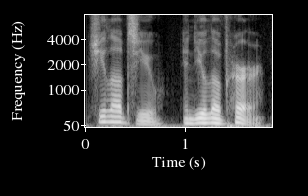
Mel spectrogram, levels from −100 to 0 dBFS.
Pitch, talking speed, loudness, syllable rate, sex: 110 Hz, 225 wpm, -17 LUFS, 5.0 syllables/s, male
